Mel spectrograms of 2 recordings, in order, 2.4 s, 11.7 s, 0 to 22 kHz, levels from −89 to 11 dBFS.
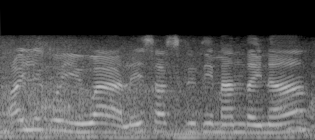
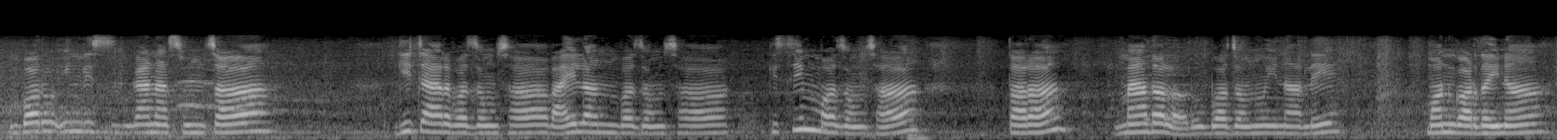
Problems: constant background noise, continuous background conversations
